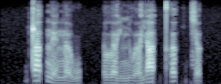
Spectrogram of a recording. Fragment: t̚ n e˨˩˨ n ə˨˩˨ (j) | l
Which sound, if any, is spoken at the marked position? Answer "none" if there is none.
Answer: w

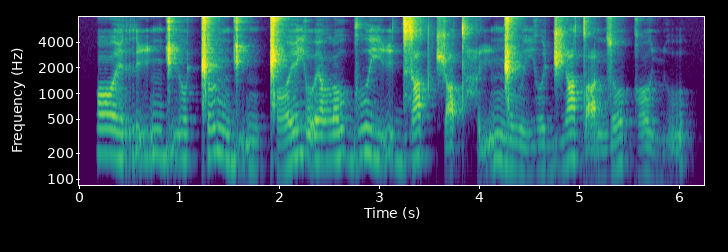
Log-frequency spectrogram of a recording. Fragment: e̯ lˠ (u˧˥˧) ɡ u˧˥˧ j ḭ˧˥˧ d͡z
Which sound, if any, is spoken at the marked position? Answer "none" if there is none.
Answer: u˧˥˧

